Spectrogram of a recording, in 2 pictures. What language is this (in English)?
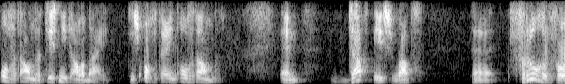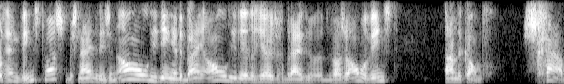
Dutch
